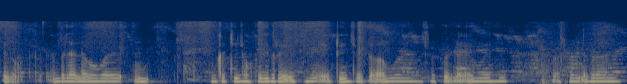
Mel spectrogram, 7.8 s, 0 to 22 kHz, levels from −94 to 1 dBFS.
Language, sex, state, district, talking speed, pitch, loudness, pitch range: Hindi, male, Jharkhand, Sahebganj, 185 wpm, 150 Hz, -38 LUFS, 145-160 Hz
